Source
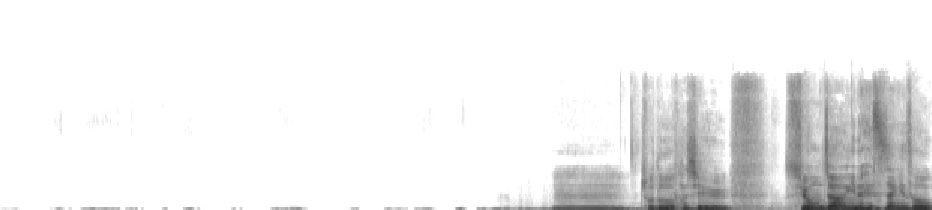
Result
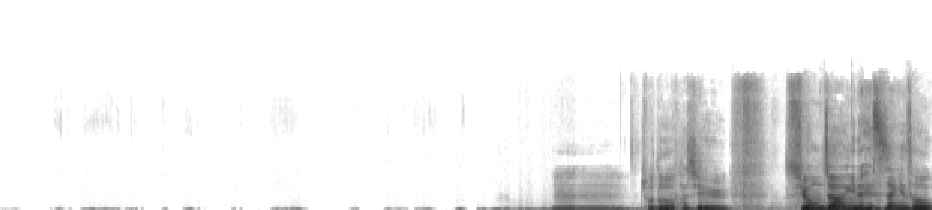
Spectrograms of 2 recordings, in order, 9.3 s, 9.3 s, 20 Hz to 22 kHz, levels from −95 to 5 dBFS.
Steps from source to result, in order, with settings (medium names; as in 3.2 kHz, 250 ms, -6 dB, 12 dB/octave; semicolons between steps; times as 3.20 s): 5.74–7.43 s: upward expansion 1.5:1, over -30 dBFS; trim +5.5 dB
